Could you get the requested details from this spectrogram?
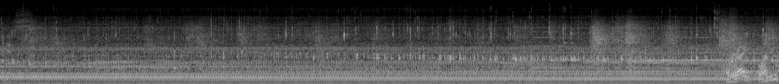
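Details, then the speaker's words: Delonghi Magnifica after tune-up (lower brew unit replaced, descaled, upper brew unit gasket replaced) pulling a double espresso: brew unit moves, pre-brews, then steady vibrating pump hum at even pitch with no sputter or hiss; normal brewing. "I can just zoom in here so you can hear the rider engaging The Brew un it is moving then pre- [Music] brewing and now Brewing there we go"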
